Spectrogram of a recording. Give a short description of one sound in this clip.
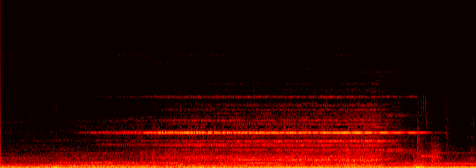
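Train brakes squeal with a steady high whine.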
